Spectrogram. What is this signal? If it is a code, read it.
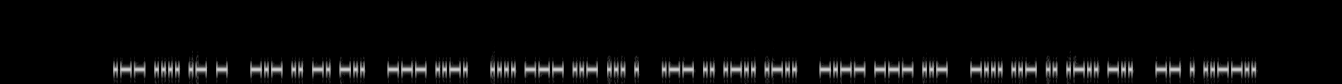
Morse code, heard as a keyed tone, about 36 wpm, 700 Hz. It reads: WHAT KIND OF HOUSE WILL YOU BUILD ME?
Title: Sentences from Top 1000 Words - Review Part 1 - 35wpm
